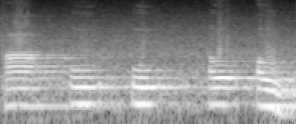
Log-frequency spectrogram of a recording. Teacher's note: बोलते समय जीभ का जो पीछे का हिस्सा पक्ष भाग है वो उठता है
